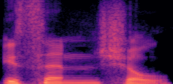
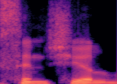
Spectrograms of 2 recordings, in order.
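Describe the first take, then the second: First: The ending is pronounced as 'shl'. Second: The ending is pronounced as 'shee-al'. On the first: The speaker calls it right. "Correct প্রোনাউন্সিয়েশনটা শিখতে চাই তাহলে সেটা হবে" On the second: The speaker calls it wrong. "আমরা এটাকে আসলে ইসেনশিয়াল বলি"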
